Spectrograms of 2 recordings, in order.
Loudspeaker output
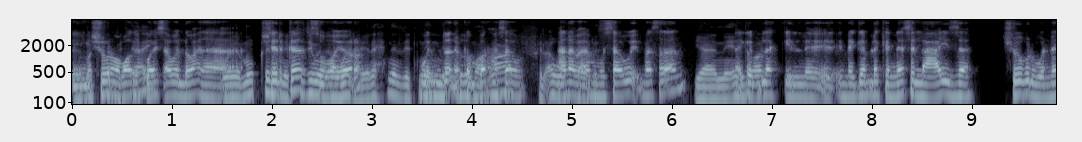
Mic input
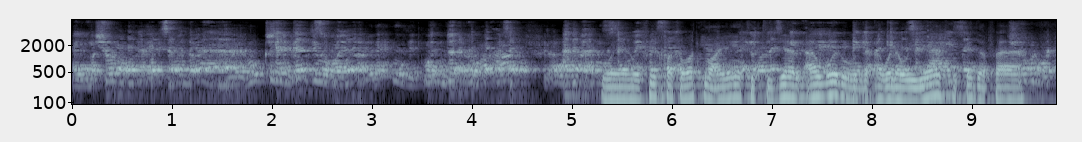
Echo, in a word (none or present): present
